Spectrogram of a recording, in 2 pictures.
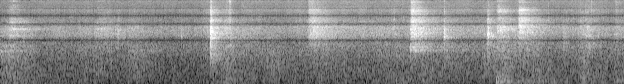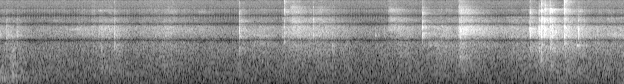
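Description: Metal climbing gear clinks and rattles close by.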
